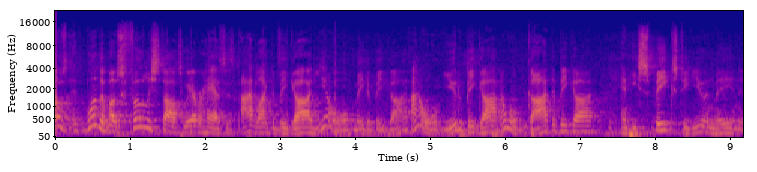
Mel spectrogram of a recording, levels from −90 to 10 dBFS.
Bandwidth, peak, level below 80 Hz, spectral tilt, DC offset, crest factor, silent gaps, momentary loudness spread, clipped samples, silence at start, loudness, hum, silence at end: 16.5 kHz; -14 dBFS; -52 dBFS; -5 dB/octave; under 0.1%; 20 dB; none; 8 LU; under 0.1%; 0 s; -34 LUFS; none; 0 s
